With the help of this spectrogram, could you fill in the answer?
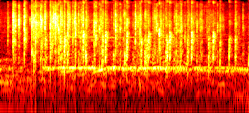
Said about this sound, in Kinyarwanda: twabihera amashyi n'impundu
